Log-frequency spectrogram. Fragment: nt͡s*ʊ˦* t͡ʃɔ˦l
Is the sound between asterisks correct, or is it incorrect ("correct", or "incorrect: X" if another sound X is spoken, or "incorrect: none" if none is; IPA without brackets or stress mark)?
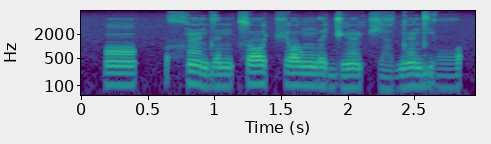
incorrect: ɔ˦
